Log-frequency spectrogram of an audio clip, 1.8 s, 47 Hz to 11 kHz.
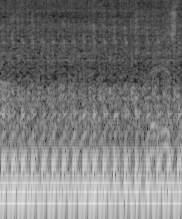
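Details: Yamaha XS650 twin idling loud and lopsided with one pulse missing each cycle, running on one cylinder. It warms up but one pipe stays much cooler.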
